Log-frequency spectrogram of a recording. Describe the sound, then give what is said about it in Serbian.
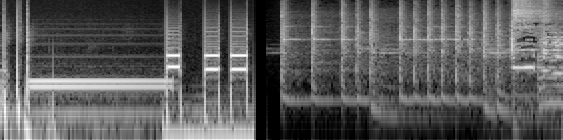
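A telephone call to Australia being dialled: a few clicks, then a steady dial tone and three touch-tone beeps. After a brief silence come many short, evenly repeated tone pulses, ending in a burst of hiss. “odmah je telefonirala sestri u Australiji.”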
